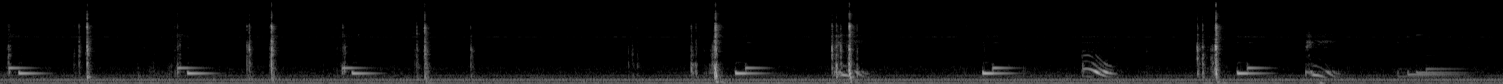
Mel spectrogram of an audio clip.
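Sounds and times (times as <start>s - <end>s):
plastic magnets clicking: 0.8s - 1.0s, 8.3s - 8.6s, 12.0s - 12.2s.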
